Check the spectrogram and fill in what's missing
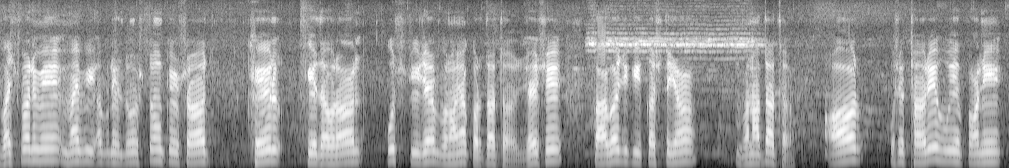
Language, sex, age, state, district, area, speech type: Urdu, male, 30-45, Uttar Pradesh, Gautam Buddha Nagar, rural, spontaneous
